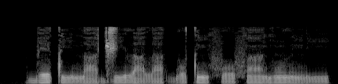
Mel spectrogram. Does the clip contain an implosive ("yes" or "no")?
no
